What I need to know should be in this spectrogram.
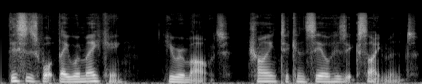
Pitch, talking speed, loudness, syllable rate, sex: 130 Hz, 185 wpm, -16 LUFS, 6.0 syllables/s, male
